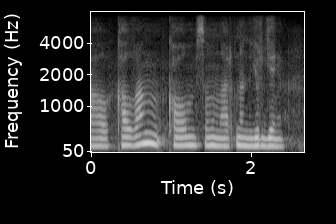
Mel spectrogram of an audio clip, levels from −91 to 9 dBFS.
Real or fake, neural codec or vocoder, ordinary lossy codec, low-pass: fake; codec, 16 kHz in and 24 kHz out, 0.9 kbps, LongCat-Audio-Codec, fine tuned four codebook decoder; none; 7.2 kHz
